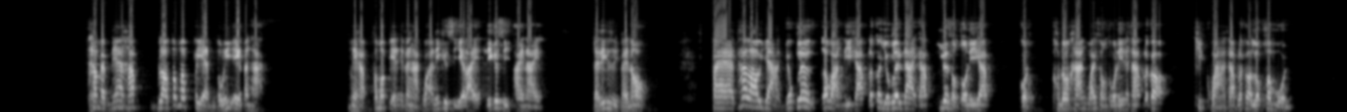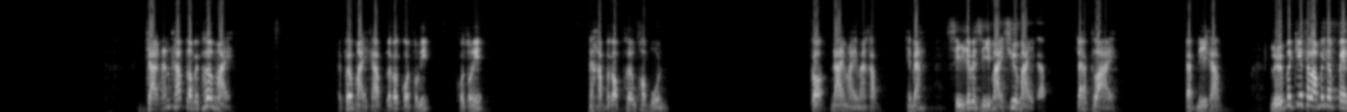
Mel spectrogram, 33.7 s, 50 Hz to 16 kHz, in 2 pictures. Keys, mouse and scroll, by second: 3.5-4.2 drag, 5.0 click, 7.9 click, 10.4 click, 11.4 ctrl+click, 12.4 click, 13.9 ctrl+click, 14.6 right click, 16.5 click, 19.4 click, 19.6 scroll down 1, 20.2 click, 20.2 space, 20.4 click, 20.8 scroll up 1, 21.0 middle click, 21.9 click, 22.9 shift+click, 24.8 click, 26.2 click, 31.0 click.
